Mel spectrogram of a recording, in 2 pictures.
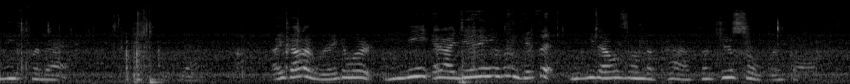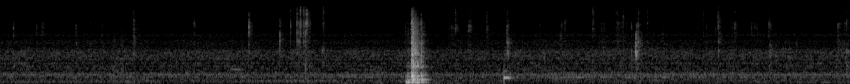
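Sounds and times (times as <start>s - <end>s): foil wrapper crinkling: 11.0s - 11.8s, 13.0s - 17.0s.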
